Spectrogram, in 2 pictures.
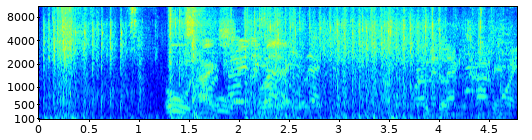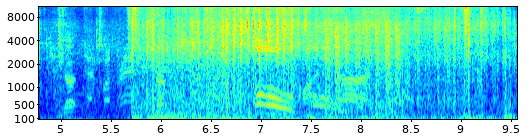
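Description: Rapid bursts of automatic gunfire fill a Call of Duty multiplayer hardpoint match, loud and nearly continuous and growing denser in the second half, while players talk excitedly over the shooting.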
